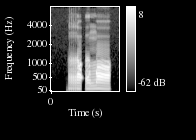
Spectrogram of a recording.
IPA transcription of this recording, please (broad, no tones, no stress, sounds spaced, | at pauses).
r ɔ ʔ ɤ m ɔ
